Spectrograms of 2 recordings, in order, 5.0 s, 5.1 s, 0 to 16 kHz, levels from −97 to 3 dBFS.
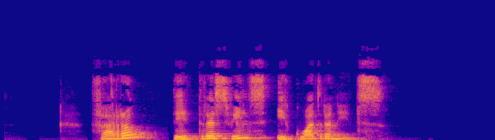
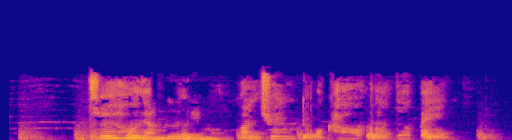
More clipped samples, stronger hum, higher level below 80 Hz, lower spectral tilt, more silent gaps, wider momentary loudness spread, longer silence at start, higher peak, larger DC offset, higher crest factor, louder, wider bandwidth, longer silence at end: neither; neither; second, -68 dBFS vs -62 dBFS; first, -5 dB/octave vs -3.5 dB/octave; first, 1.68-1.72 s vs none; second, 11 LU vs 21 LU; first, 0.95 s vs 0.2 s; first, -2 dBFS vs -6 dBFS; neither; about the same, 20 dB vs 18 dB; first, -20 LUFS vs -23 LUFS; first, 9.4 kHz vs 8.2 kHz; first, 1.15 s vs 0.2 s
